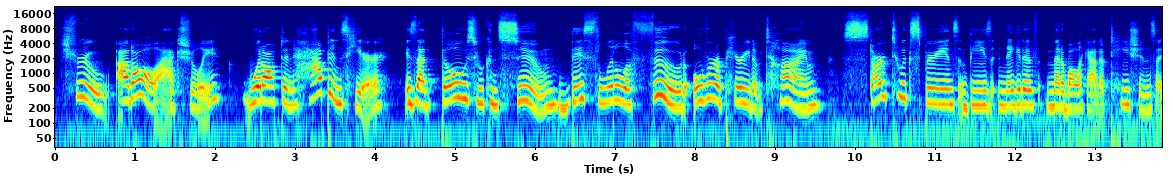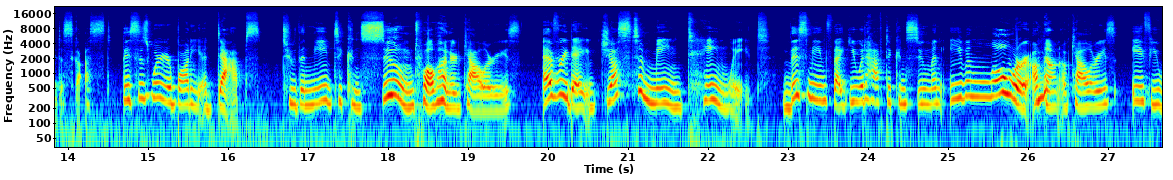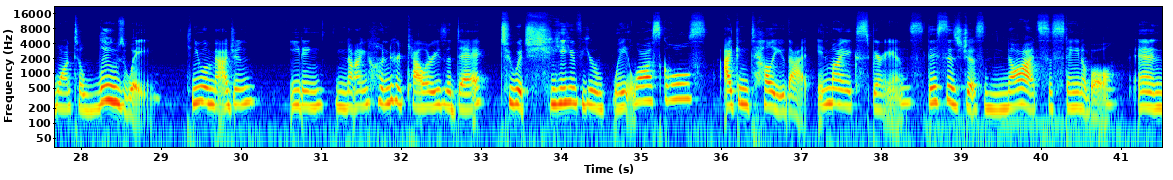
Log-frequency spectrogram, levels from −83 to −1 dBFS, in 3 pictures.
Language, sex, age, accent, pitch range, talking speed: English, female, 20-39, American, 210-275 Hz, 140 wpm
